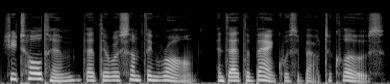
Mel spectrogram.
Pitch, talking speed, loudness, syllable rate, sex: 180 Hz, 245 wpm, -20 LUFS, 5.8 syllables/s, female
